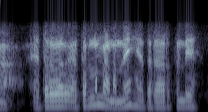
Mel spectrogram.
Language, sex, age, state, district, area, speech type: Malayalam, male, 30-45, Kerala, Idukki, rural, conversation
